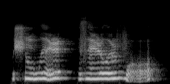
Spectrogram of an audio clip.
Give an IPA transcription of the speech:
ʃ õ w ɘ ɭ | z ɛ̃ ɭ o ɭ v ɔ̰

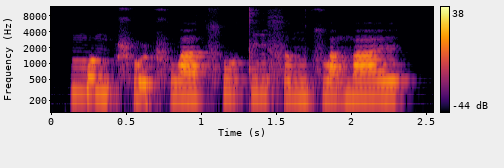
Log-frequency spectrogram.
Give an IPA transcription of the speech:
m ɤ˥˩ ŋ ʈ͡ʂʰ ṵ˨˩ ʈ͡ʂʰ w ä˧˥ t͡sʰ u˥ t̪ i˥ s ɤ˧˥ ŋ t͡s w ä˧ m a˥ ɪ̯

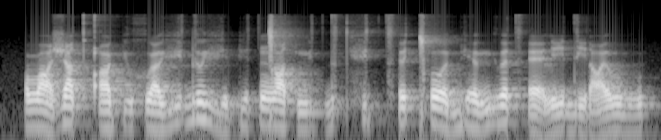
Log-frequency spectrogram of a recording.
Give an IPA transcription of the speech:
β ɑ˧˩ ʒ ɑ˥˧ t qʼ o˧ pʲ o˧ xʷ ɑ˧ ə̯ vʲ ɘ˥ d ɯ˥ vʲ ɛ̤˧ pʲ ɛ̤˥ t ŋ͡ǀ ɑ˥˧ t mʲ ə˧˩ t d ə˥ t fʲ ə˥ t t͡sʼ ɘ˥ ǀʰ o˥˧ ə̯ bʲ ɛ̤˥˧ ə̯ mʲ ṳ˥ ə̯ t͡sʼ ɛ˧˩ l i˧ d i˧˩ ɾ ɑ˩˧ ə̯ β ṳ˧

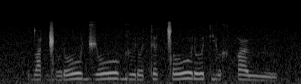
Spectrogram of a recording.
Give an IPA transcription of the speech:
dˤ ɛ ɡ͡ǁ o ɾ oː d͡ʒ oː ɡ ɯː ɾ ʊ t ə ǀ oː ɾ ʊ t j ʊ x q ɯː

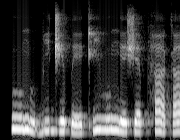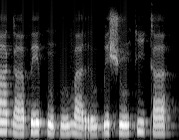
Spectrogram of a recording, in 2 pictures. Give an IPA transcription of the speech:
uː˦ ŋ uː˨ b i˦ d͡ʒ e˦ p eː˨˦ kʼ i˦ β u˦ ŋ e˦ ʃ ɛ˦ pʰ a˦˨ k aː˦ ɡ a˨˦ p eː˦ kʷ ũ˨ p u˨˦ β a˨ r u˨ ɓ ɪ˦ ʃ ũ˨˦ k i˦˨ k a˨

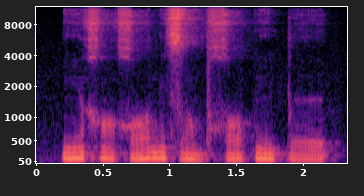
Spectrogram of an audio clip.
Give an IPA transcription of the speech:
ĩ χ ɔ̃ χ ɔ n ĩ s l ɔ̃ b χ ɔ p ĩ p ɘ

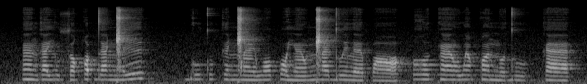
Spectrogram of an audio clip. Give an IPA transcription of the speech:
ɛ̃ ɡ æ j ʊ sʷ ʌ qʷ ɛ ʔ d æ ŋ͡ǁ ɪ | ɡ u tʷ i k ɛ ŋ͡ǁ æ̃ e̯ w ɔ p ɔ j ɛ̃ o̯ ŋ͡ǁ æ d u e̯ l ɛ p ɑ | ʁʷ i k æ̃ o̯ w ĩ qʷ ĩ n̪ ʊ d u | k æ

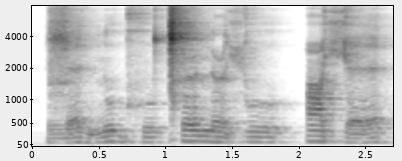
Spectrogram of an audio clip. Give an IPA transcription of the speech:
ɮ ɛ˩˧˩ ɡ n u˦˨ ɡ x u˩˥ ǀʰ ə˞˥ n ə˞˦˨ ç u˦˨ | ɑ˥ ç ɛ˨˩˦

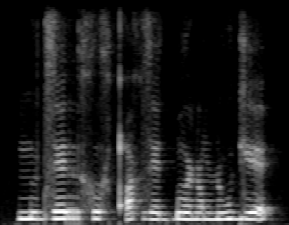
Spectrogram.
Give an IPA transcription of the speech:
n̪ ɯ d z ɛ r x ɤ x qʼ ɤ x z ɛ d ɓ ɤ ɳ ɔ m ɳ u ɡʲ ɛ

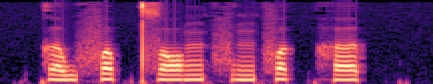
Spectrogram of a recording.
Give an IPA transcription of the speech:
k ɐ˨ w f ɐ˥ p̚ t͡s ɔː˨˧ ŋ f ʊ˨˧ ŋ f ɐ˥ k̚ h ɐ˧ t̚

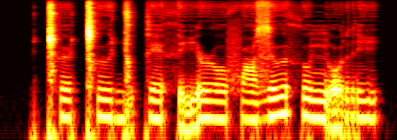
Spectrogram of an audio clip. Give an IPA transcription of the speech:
ǀʰ ø ǀʰ ɯ ɟ ṵ k e θ ḭ ɹ o f ɑ z ɯ θ u ɲ o̰ r i

